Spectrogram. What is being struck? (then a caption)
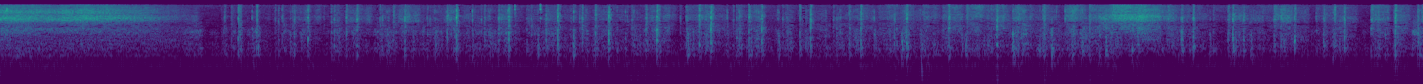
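Glossy paper book pages. Fingertips and long nails tap quickly on the glossy paper of an open hardcover book, across an illustrated glossy page and a text page. The result is a fast, uneven stream of dry, bright clicks and light papery crackles over a soft hiss. Short bursts of airy, high noise rise at the start and again near the end.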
